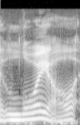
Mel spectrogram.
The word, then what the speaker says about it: Loial: And so this woman's name is Rita, R-E-E-T-A. And I think her last name is pronounced Loy, L-O-I, and she goes by Loyal, L-O-I-A-L.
